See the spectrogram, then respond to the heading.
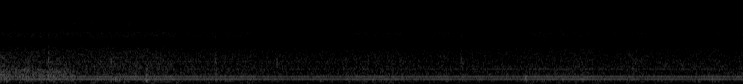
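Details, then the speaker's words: Antique Emerson 6-blade 30-inch Fernleaf/Longnose ceiling fan, stiff to start, on a solid-state variable speed control turned up to high: steady electrical hum and buzz with no blade movement. Owner suspects oil too thick or a tight nose cone; stalled motor hum. "I can hear it buzzing. Well, I've gone all the way up to high, and it's still not starting"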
